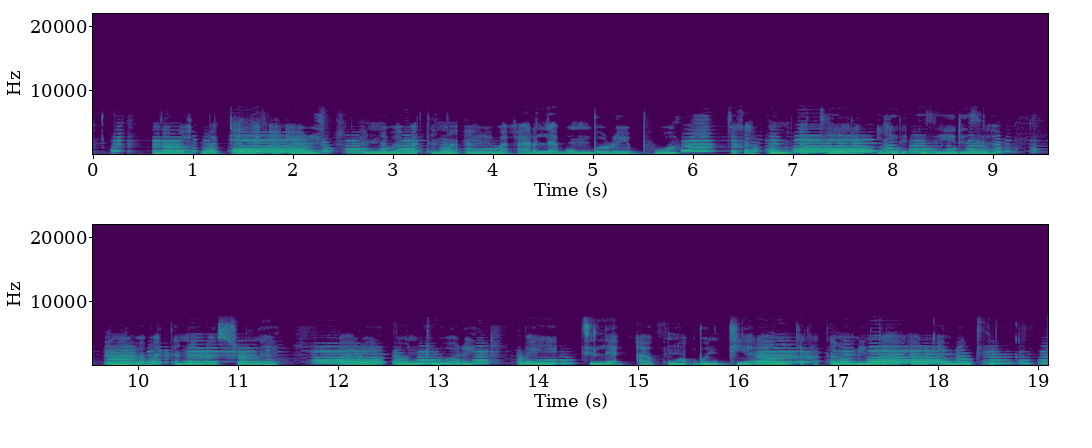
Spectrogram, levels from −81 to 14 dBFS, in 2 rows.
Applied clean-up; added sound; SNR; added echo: neural mask model RNNoise.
